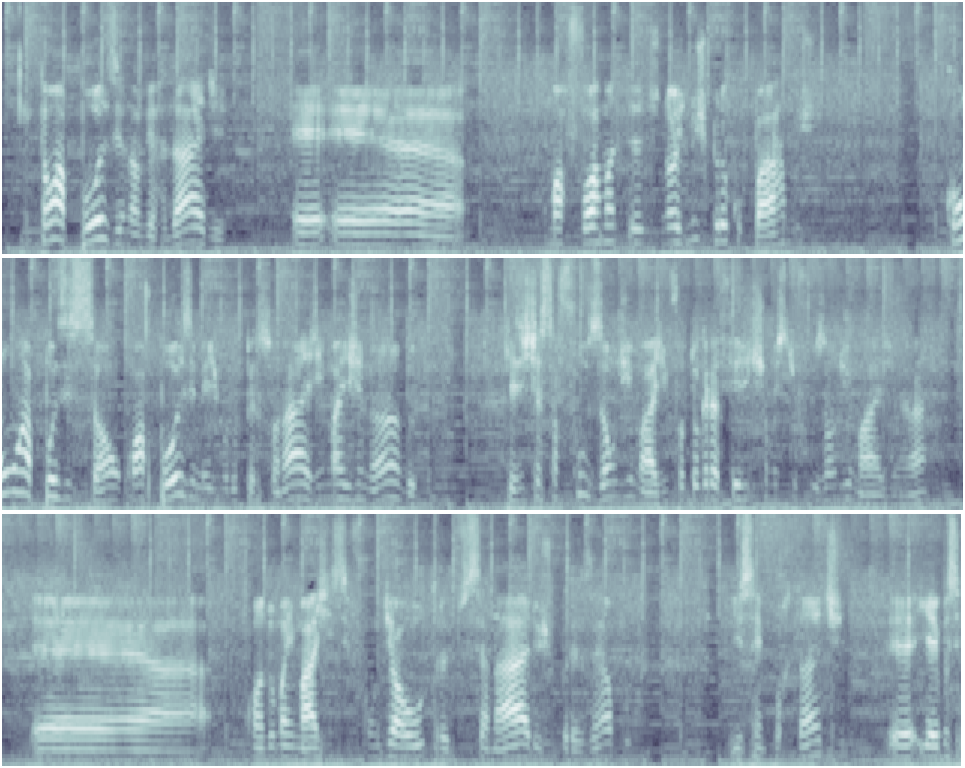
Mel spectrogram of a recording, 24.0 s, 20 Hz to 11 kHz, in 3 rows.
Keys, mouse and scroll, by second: 3.2 click, 20.8 click.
